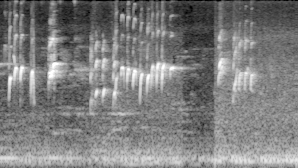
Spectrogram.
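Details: Female canary giving cuit-cuit chirps meant to prompt young birds to start singing: quick runs of bright, high chirps in three bursts, with a short pause before the last, over a faint low hum.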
